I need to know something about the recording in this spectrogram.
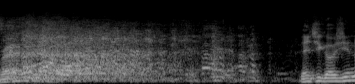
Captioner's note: audience laughing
